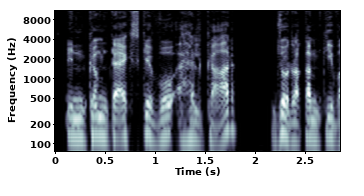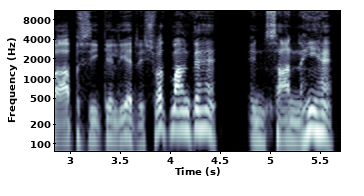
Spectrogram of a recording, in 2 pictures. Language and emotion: Urdu, disgusted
